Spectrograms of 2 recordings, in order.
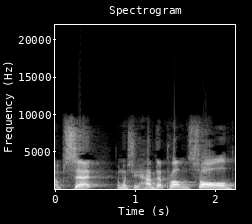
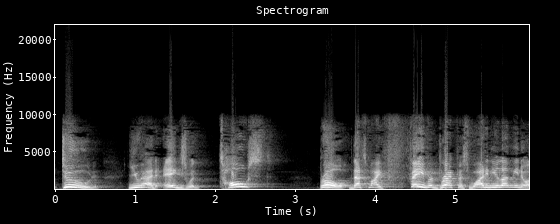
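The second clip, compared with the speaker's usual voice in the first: high, loud, drawn-out disbelief; hammed-up astonishment to cheer someone up; joking mock amazement; 7 semitones higher, 4 dB louder, slower than usual. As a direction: act hugely impressed, playfully. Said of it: "I'll make a joke".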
